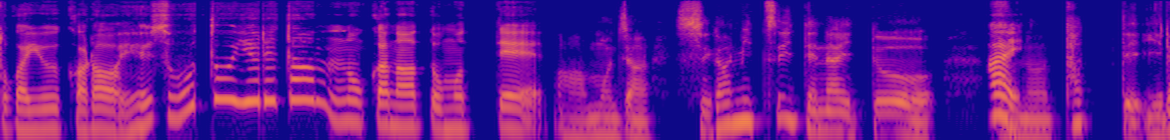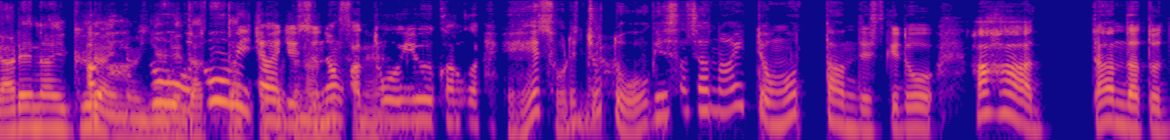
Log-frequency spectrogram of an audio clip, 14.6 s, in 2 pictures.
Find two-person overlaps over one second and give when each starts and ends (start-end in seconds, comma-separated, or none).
7.8-9.8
